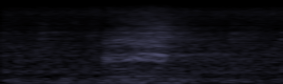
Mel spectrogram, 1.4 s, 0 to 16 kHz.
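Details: Black-crowned night heron in Campinas, São Paulo, Brazil, on 29 January 2019, giving a single short, harsh, croaking quok over a faint hiss of background noise.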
